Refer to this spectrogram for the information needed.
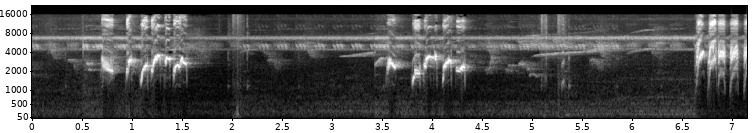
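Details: Decoy red-whiskered bulbul singing contest-style for training: three short bursts of looping whistled notes spaced a few seconds apart, with a steady shrill background tone.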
